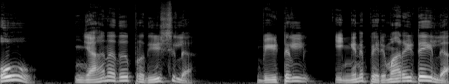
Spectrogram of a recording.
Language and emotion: Malayalam, surprised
